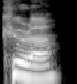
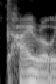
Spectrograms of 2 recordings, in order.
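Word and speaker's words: Kyro: So, you know, Kura, which we know how to pronounce now because he was on the show. But if you guys are wondering what we're talking about with Kura, it's K-Y-R-O. So it looks like, well, I don't know what it looks, Cairo. Yeah, I suppose it looks like Cairo instead of Kura. But obviously being Finnish, that's the way they pronounce it.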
